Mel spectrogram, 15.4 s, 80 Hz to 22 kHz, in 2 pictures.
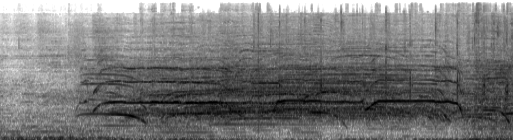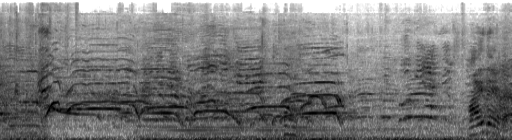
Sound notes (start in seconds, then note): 1.1 guests cheering and applauding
